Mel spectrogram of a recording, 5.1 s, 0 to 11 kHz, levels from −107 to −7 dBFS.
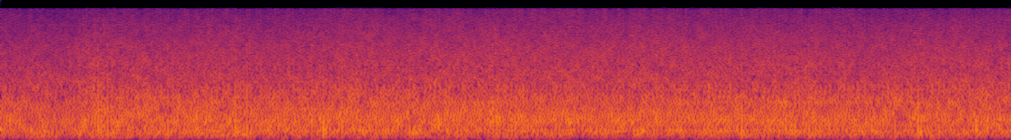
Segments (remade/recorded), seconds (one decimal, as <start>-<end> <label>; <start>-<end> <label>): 0.0-5.1 remade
